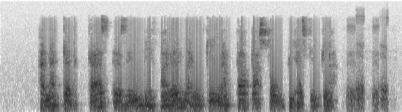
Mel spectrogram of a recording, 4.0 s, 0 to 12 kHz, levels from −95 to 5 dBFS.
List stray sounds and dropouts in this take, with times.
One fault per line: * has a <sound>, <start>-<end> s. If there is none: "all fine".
* has a laugh, 3.5-3.9 s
